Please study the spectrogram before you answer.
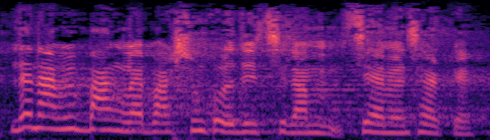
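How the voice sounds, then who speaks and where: Bangladeshi woman telling her story, heavy reverb. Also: a little high. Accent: Bangladeshi Bengali. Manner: halting, with repeated false starts and English words mixed in. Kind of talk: personal storytelling in a radio interview. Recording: echoey with long reverb.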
